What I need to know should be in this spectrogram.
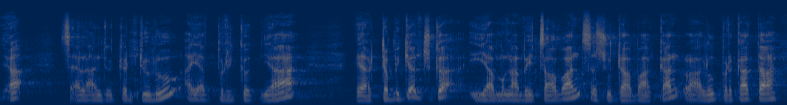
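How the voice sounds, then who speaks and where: A man preaches a passionate sermon, his voice pitched high and roughened with a gravelly, husky edge. He swells often into loud cries toward the congregation. The long reverb of a church hall trails behind every phrase. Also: moderate pace. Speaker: pastor. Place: church worship service.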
